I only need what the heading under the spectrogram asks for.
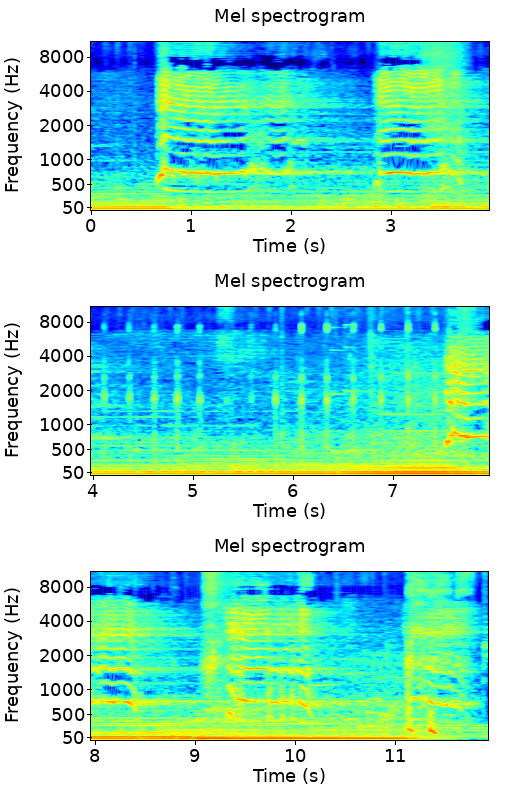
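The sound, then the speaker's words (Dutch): A goat bleats along with a church organ during an animal-blessing service in a cathedral: several loud, wavering, wailing bleats come in separate bursts over steady, sustained low organ chords. “Tijdens een speciale dienst om dieren te zegenen in een Britse kathedraal begon Pablo de Geit mee te zingen met het orgel.”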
